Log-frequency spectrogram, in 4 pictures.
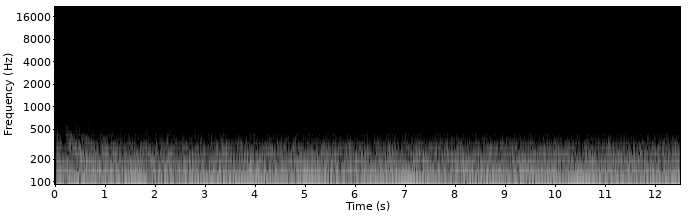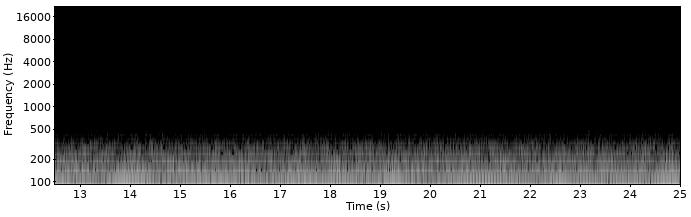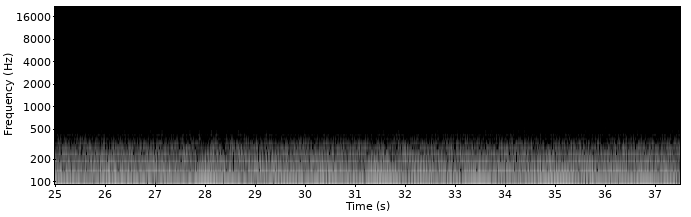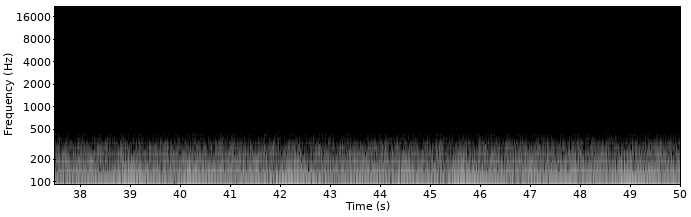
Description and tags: Spaceship Engine - just noise
Deep Spaceship Engine Background Noise.
electronic, humm, noise, future, computer, soundeffect, beep, computing, sci-fi, digital, space, engine, vintage, sciencefiction, effect, synth, soundesign, spaceship, scifi, fx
